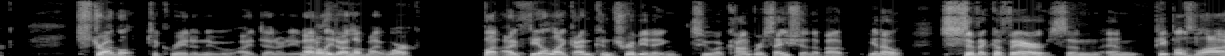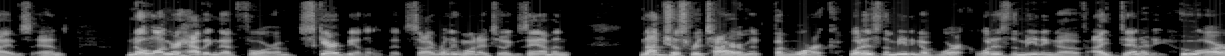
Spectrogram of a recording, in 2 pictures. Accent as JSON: {"language": "English", "region": "California", "country": "United States", "also_born_or_lived": "Philadelphia / New York", "moved": "as an adult", "said": "I'm from California originally, but I lived in Philadelphia for many years and then New York. I'm back in California now"}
